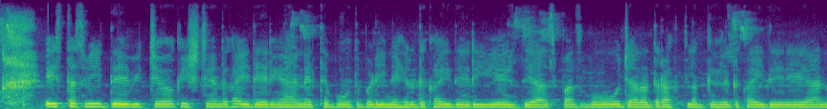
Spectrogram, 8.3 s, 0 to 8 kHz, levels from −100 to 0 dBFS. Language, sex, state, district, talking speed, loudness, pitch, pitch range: Punjabi, female, Punjab, Fazilka, 215 wpm, -17 LUFS, 180 Hz, 175-190 Hz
